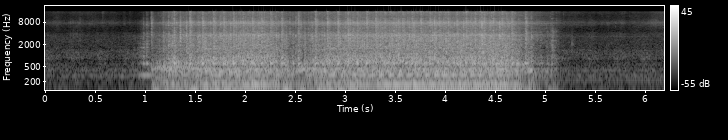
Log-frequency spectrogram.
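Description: A sewing machine runs in a steady, fast whirr.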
